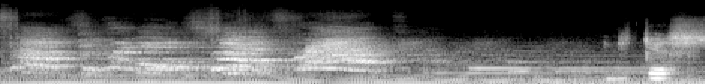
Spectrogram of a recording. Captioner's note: man, woman arguing, screaming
